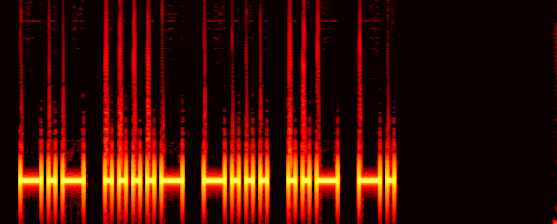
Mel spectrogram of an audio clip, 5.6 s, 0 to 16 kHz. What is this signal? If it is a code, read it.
Morse code, heard as a keyed tone, about 17 wpm, 600 Hz. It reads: K4BUN
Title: SOTA QSO Practice 17wpm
